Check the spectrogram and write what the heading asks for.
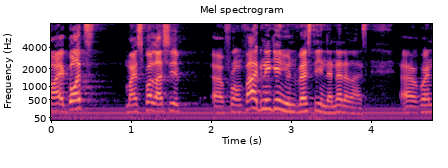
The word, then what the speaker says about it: Wageningen: And then I said, Wageningen, because that is how you actually spell it. It's W-A. And then he laughed and said, it's Wageningen.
